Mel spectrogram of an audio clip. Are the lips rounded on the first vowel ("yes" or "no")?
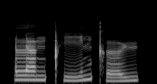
no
